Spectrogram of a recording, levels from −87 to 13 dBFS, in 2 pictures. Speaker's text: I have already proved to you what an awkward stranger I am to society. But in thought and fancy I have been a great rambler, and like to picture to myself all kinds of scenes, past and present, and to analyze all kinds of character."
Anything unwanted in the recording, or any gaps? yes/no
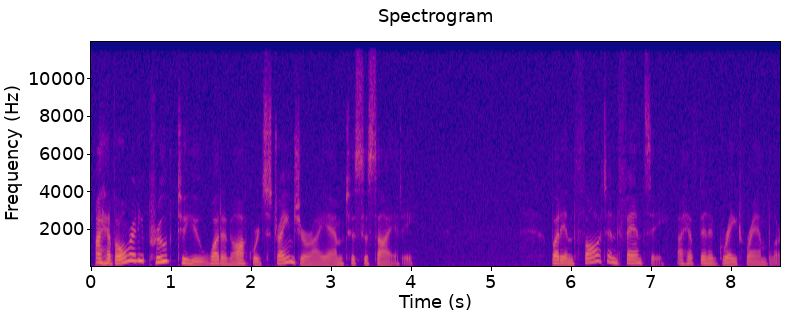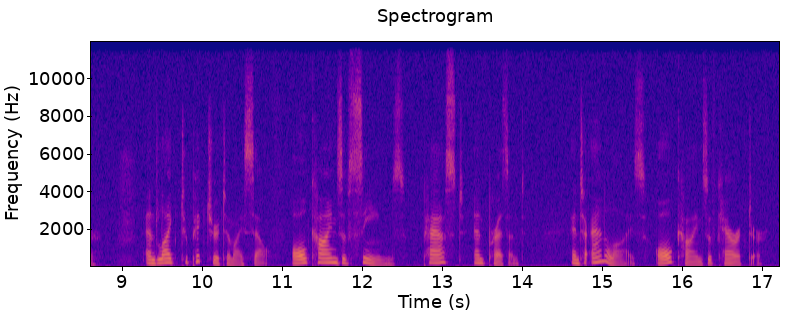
no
